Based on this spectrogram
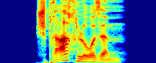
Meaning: strong dative masculine/neuter singular of sprachlos
- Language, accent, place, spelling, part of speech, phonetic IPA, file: German, Germany, Berlin, sprachlosem, adjective, [ˈʃpʁaːxloːzm̩], De-sprachlosem.ogg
